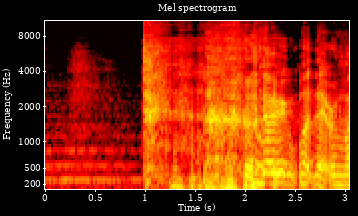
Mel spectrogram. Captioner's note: both laugh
